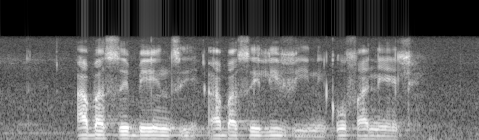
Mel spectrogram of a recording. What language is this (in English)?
Zulu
